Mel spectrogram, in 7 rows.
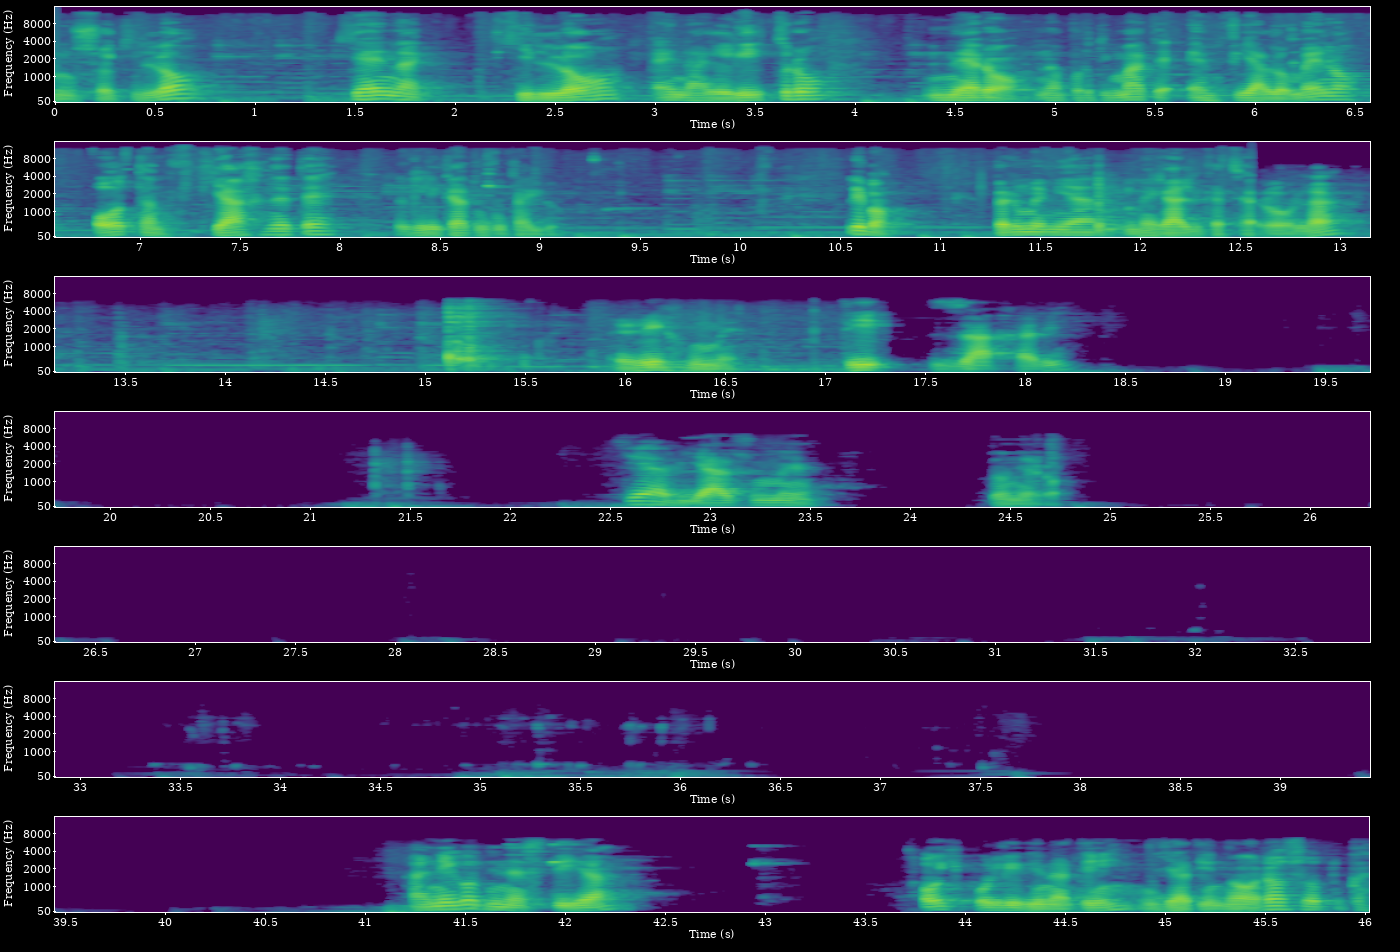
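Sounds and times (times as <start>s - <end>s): water poured into a pot: 0.5s - 12.4s, 31.4s - 32.4s, 33.2s - 37.9s.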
